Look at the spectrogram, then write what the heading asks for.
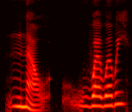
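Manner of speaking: ordinary talk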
